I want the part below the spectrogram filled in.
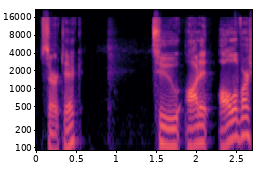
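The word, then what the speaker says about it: CertiK: now we're using surtic actually the way you've pronounced their name technically is Serta K but surtic to audit all of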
